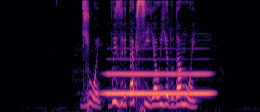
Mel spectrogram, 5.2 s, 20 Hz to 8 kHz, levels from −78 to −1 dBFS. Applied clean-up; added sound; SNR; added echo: none; Wind instrument, woodwind instrument; -4 dB; none.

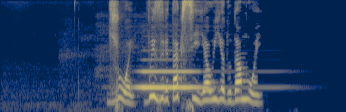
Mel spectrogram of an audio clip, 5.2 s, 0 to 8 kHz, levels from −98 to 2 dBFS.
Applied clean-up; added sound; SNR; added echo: classical method spectral subtraction.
